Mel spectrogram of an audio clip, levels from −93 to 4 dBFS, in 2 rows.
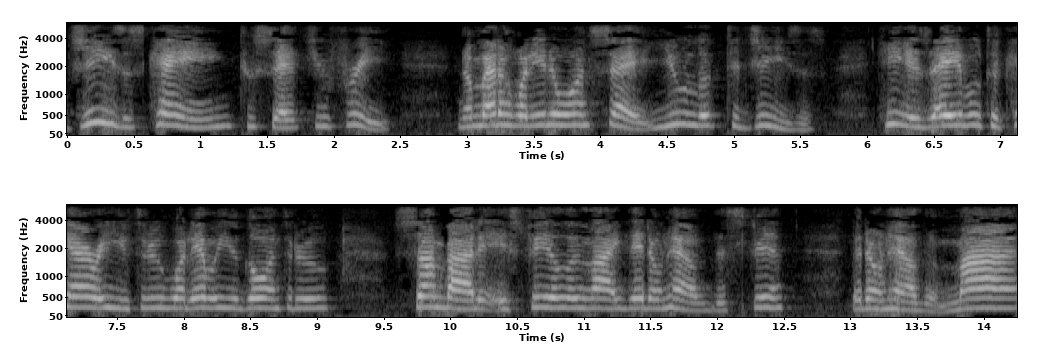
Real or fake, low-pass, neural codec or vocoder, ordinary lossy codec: real; 5.4 kHz; none; MP3, 24 kbps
